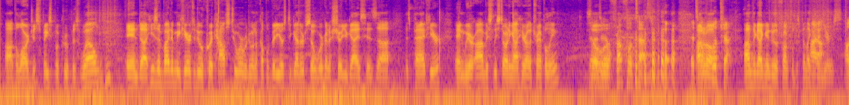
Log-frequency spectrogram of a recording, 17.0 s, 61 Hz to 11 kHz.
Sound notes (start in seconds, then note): 12.3 laughing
